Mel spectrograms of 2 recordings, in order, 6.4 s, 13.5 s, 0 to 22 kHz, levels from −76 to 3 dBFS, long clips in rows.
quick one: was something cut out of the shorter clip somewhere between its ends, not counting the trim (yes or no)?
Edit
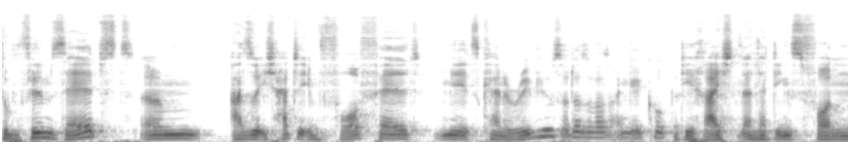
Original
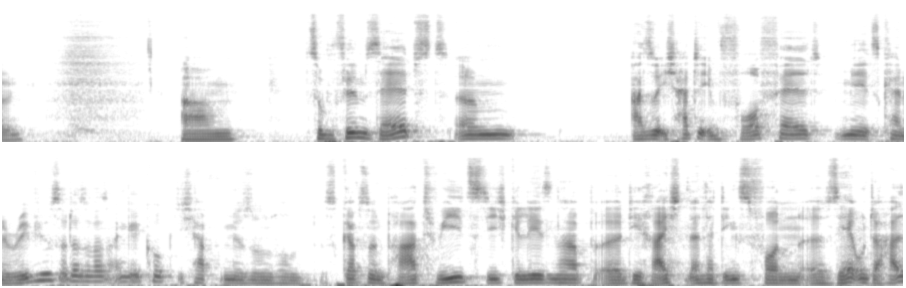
yes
